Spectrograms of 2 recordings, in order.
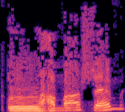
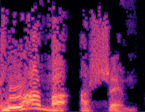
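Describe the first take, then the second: First: Lama Hashem with LA-ma; first-syllable stress. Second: Lama Hashem with la-MA; second-syllable stress. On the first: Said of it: "is not Lama Hashem". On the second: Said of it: "the emphasis in this second syllable". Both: Shown as a demonstration.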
